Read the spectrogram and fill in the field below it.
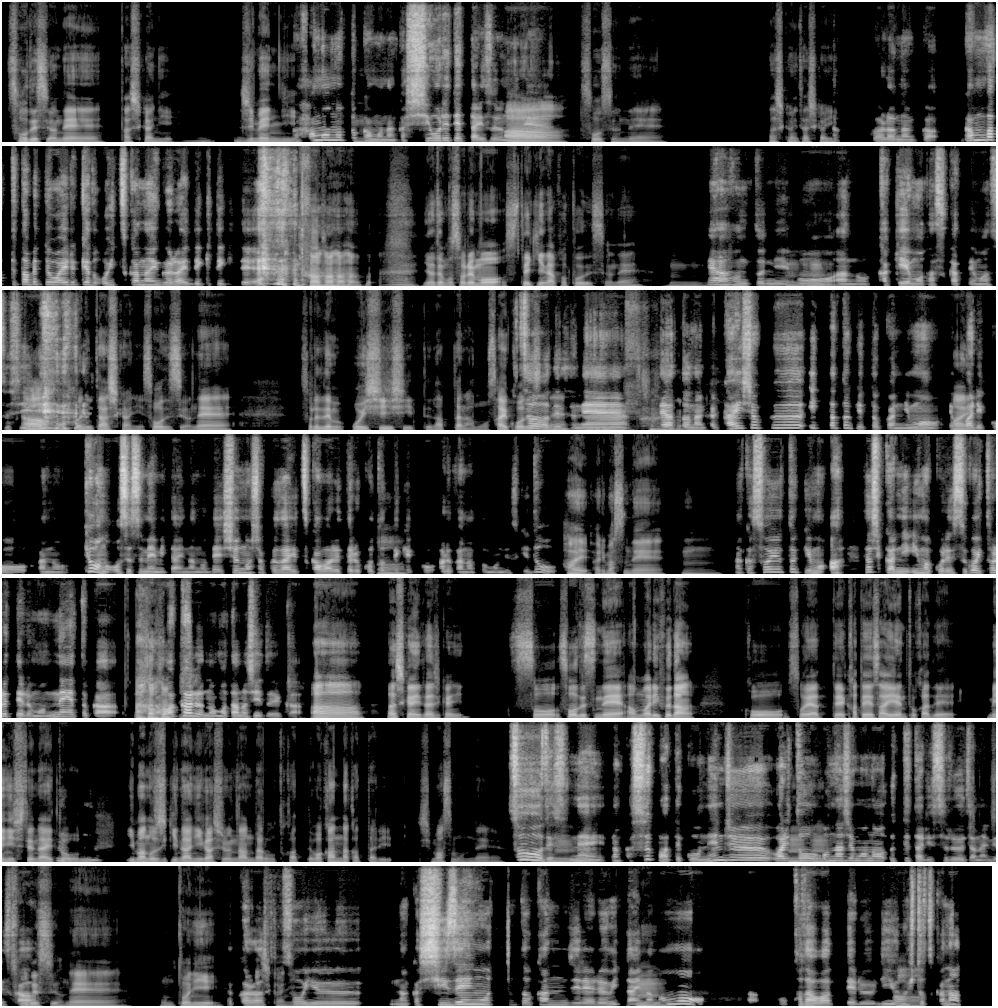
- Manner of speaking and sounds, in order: laugh; laugh; giggle; tapping; laugh
- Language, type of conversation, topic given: Japanese, podcast, 食卓の雰囲気づくりで、特に何を大切にしていますか？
